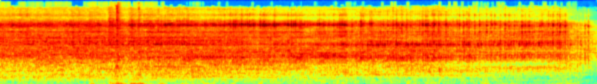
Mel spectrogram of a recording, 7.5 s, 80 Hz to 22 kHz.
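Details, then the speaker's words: Hornby R041 GWR Class 57xx Pannier tank model loco on the layout, running smoothly with no hesitation over points; steady, loud high-pitched whirring buzz: rear motor bearing replacement considered. "but it is way too loud so there's two things i can try i can try replacing the rear bearing if i've got any left"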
